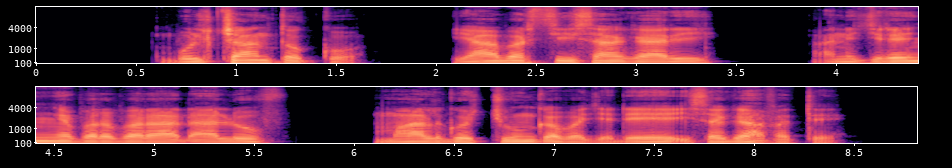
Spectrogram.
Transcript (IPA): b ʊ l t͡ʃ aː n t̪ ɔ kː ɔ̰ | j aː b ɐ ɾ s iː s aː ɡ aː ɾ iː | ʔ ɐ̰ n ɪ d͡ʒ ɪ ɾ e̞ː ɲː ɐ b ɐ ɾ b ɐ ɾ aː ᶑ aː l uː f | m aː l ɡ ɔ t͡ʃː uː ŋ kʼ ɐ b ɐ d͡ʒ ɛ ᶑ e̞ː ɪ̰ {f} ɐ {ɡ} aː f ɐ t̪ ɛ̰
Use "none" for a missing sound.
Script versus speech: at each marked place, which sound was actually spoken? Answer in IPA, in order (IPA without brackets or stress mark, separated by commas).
s, ɡ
